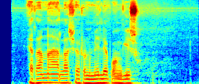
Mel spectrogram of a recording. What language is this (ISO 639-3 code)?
mas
